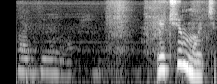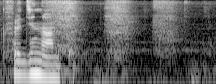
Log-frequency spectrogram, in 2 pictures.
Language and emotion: Russian, neutral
